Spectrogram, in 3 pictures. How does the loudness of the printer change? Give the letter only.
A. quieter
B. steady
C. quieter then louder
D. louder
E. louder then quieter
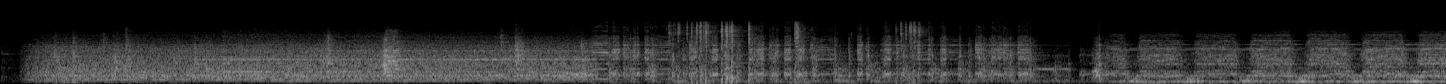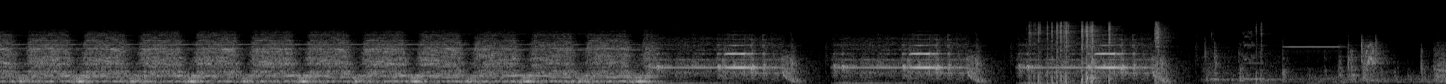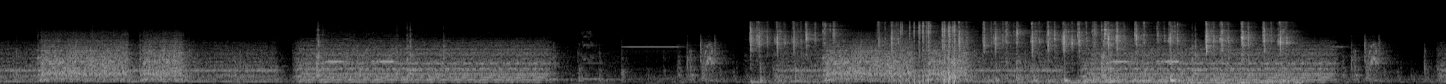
B.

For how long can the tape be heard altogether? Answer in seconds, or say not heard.
6 s.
